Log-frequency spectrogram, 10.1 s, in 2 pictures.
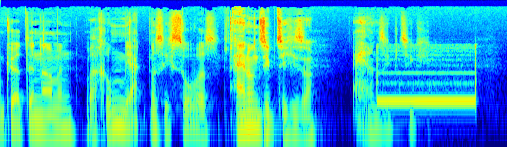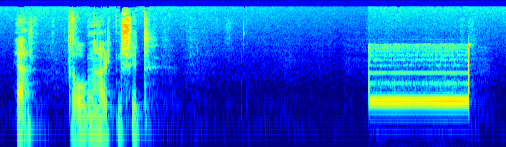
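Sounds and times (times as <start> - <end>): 
speech: 0.0 - 4.3, 5.2 - 6.7
telephone ringing tone: 3.8 - 4.8, 8.8 - 9.8.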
